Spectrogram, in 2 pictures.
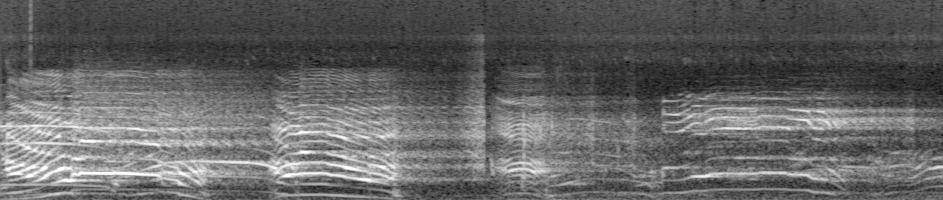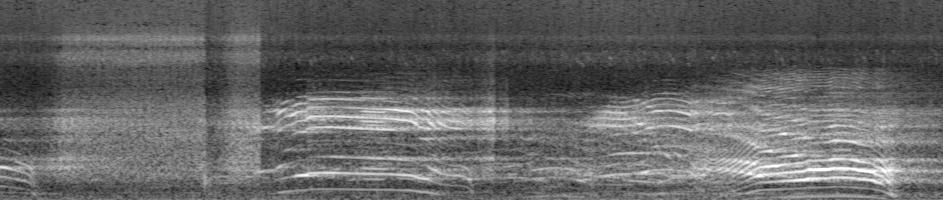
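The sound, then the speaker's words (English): Processed red deer stag roars during the rut: a steady run of deep, bellowing calls that swoop up and down in pitch, overlapping and repeating throughout, altered to sound even weirder, with a warped, eerie tone. No one speaks. “I think that sound of the roaring deer”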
